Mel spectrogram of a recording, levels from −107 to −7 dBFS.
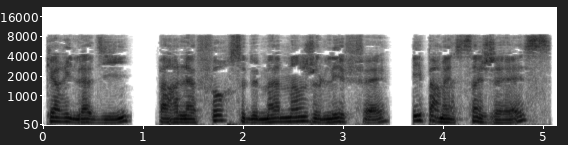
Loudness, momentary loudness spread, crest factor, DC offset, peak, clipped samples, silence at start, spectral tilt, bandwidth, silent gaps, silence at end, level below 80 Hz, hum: -16 LUFS; 5 LU; 14 dB; under 0.1%; -2 dBFS; under 0.1%; 0 s; -4.5 dB/octave; 8.8 kHz; 0.90-1.12 s, 3.48-3.68 s; 0.05 s; -44 dBFS; none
